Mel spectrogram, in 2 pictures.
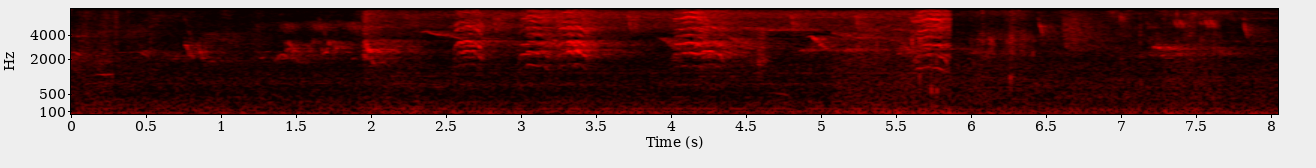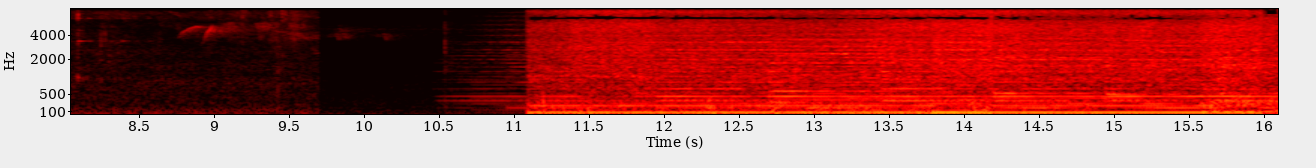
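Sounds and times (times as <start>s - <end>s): small birds chirping: 0.0s - 10.4s
low steady rumble: 11.1s - 16.0s.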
